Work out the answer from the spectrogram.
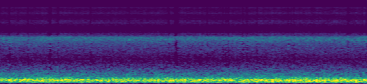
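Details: A loud, steady, engine-like roar with heavy low rumble and hiss continues unbroken, and no animal sound comes through.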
